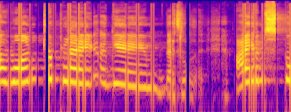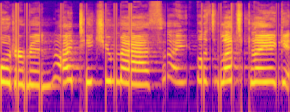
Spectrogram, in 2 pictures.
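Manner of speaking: very high, squeaky, derpy creepy-puppet voice. Describing a voice they found hilarious and creepy, then imitating it: Spoderman-meets-Billy-the-Puppet voice. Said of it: "it sounds like Spoderman".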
